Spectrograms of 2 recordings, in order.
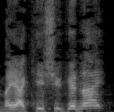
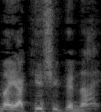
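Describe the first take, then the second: First: It is said louder still. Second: It is said at a quiet, normal volume.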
